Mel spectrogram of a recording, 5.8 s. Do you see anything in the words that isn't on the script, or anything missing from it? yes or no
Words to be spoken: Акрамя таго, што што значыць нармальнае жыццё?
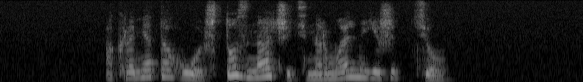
yes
